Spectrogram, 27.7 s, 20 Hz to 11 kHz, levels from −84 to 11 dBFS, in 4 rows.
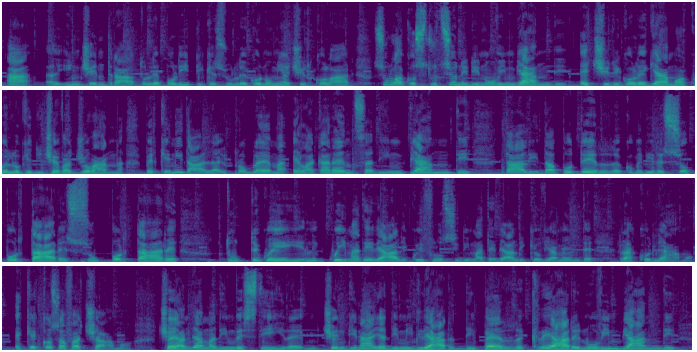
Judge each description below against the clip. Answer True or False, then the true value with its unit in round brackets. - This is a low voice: False (165 Hz)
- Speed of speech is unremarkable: True (135 wpm)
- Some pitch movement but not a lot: False (6.0 semitones)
